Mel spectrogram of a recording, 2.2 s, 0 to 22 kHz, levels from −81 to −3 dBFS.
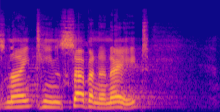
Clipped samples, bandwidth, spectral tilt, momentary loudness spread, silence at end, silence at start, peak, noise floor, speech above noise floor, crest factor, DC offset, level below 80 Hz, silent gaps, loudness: under 0.1%; 16 kHz; -3.5 dB/octave; 11 LU; 0.65 s; 0 s; -2 dBFS; -53 dBFS; 34 dB; 18 dB; under 0.1%; -74 dBFS; none; -18 LUFS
